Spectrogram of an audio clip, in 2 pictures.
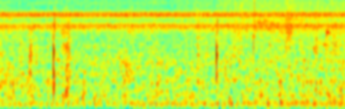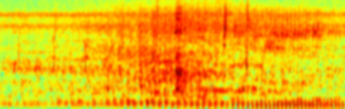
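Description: A motor vehicle's engine approaches, growing louder over the second half, over a steady high buzz of insects. A few sharp clicks come in the first few seconds.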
